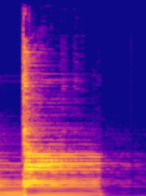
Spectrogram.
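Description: A single electric guitar chord rings out through an effects unit with only slight distortion, struck sharply and sustaining bright and full for nearly a second before it is cut off abruptly.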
